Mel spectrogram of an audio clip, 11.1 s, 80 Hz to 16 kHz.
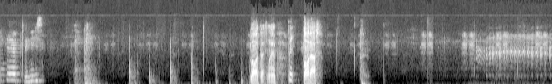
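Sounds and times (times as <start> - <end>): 
speech: 0.1 - 1.8, 5.0 - 6.5
door pushed shut with a heavy thud: 1.5 - 2.0
door's wooden bumps and knocks against the frame: 1.5 - 5.2.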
